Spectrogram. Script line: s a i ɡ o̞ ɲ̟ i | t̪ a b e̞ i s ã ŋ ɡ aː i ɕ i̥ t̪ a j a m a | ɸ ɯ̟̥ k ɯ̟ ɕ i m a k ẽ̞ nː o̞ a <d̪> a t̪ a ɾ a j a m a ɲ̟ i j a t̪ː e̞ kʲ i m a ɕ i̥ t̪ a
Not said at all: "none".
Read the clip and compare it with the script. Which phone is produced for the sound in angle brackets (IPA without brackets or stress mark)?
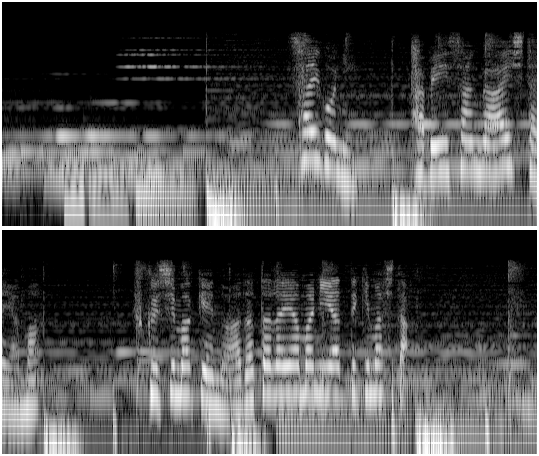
d̪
